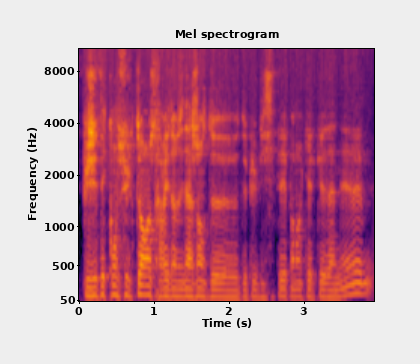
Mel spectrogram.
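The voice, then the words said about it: Belgian French accent. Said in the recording (French): “je suis belge, vous l'entendez sans doute un petit peu à mon accent.”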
